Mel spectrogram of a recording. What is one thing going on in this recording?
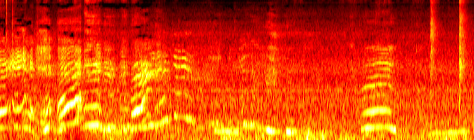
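A young boy laughs and shrieks close by.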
